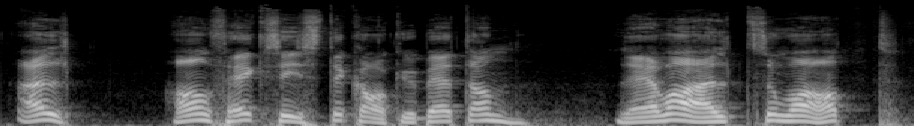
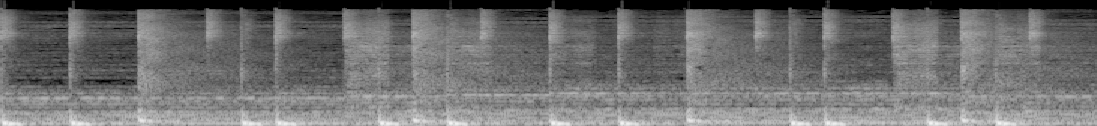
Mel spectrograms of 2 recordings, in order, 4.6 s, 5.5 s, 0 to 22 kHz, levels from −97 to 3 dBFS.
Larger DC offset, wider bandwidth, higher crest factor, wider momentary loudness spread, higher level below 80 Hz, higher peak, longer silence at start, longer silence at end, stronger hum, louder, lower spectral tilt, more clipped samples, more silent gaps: second, under 0.1% vs 0.4%; second, 13.5 kHz vs 16.5 kHz; about the same, 16 dB vs 14 dB; first, 10 LU vs 5 LU; second, -44 dBFS vs -20 dBFS; second, -8 dBFS vs 0 dBFS; about the same, 0.1 s vs 0 s; about the same, 0.05 s vs 0 s; neither; second, -24 LUFS vs -16 LUFS; first, -6.5 dB/octave vs -5 dB/octave; neither; neither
